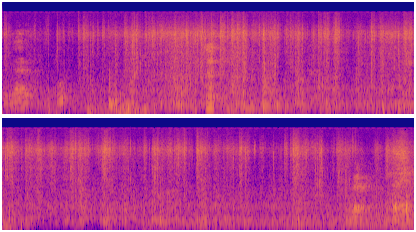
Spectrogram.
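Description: Footsteps crunching in packed snow, an irregular series of short crunches as a person and a dog move about. A short voice-like sound is heard right at the start.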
